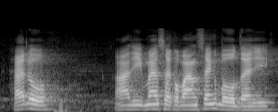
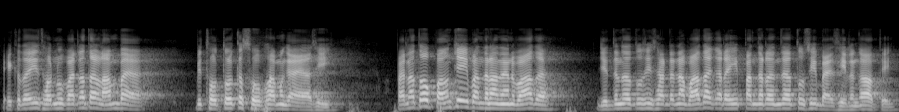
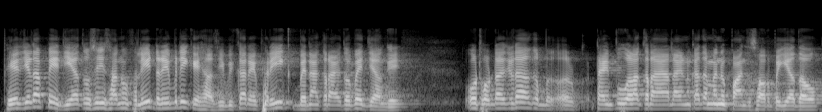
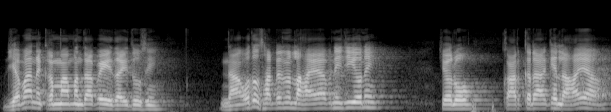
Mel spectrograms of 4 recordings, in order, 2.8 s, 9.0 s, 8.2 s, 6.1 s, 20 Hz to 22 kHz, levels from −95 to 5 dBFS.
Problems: continuous background conversations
